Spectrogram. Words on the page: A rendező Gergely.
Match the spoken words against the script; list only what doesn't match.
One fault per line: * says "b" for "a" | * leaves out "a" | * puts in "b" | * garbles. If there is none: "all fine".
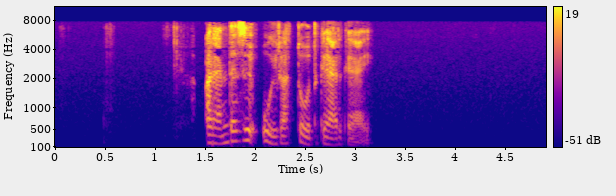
* puts in "újra Tóth"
